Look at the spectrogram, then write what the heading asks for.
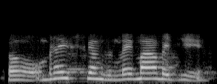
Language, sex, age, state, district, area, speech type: Bodo, female, 18-30, Assam, Chirang, urban, conversation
